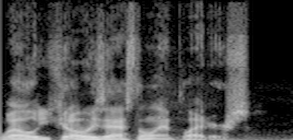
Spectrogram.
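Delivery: ordinary talk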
